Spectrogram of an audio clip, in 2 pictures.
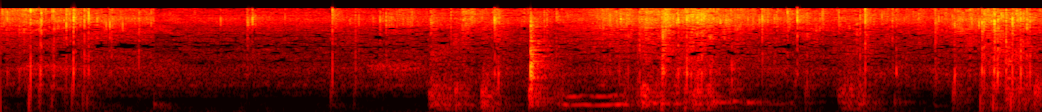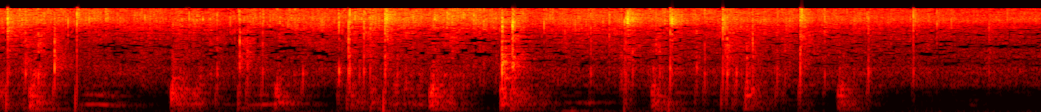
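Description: Onions and green capsicum sizzling in hot oil in an aluminium kadai while a spatula stirs them, scraping and tapping against the pan many times over a steady frying hiss.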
